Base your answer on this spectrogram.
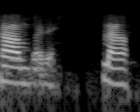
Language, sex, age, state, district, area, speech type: Goan Konkani, female, 30-45, Goa, Tiswadi, rural, conversation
